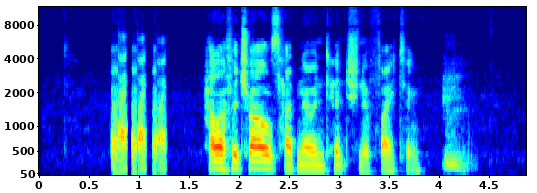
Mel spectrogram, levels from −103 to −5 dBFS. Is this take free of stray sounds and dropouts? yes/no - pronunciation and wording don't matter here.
no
